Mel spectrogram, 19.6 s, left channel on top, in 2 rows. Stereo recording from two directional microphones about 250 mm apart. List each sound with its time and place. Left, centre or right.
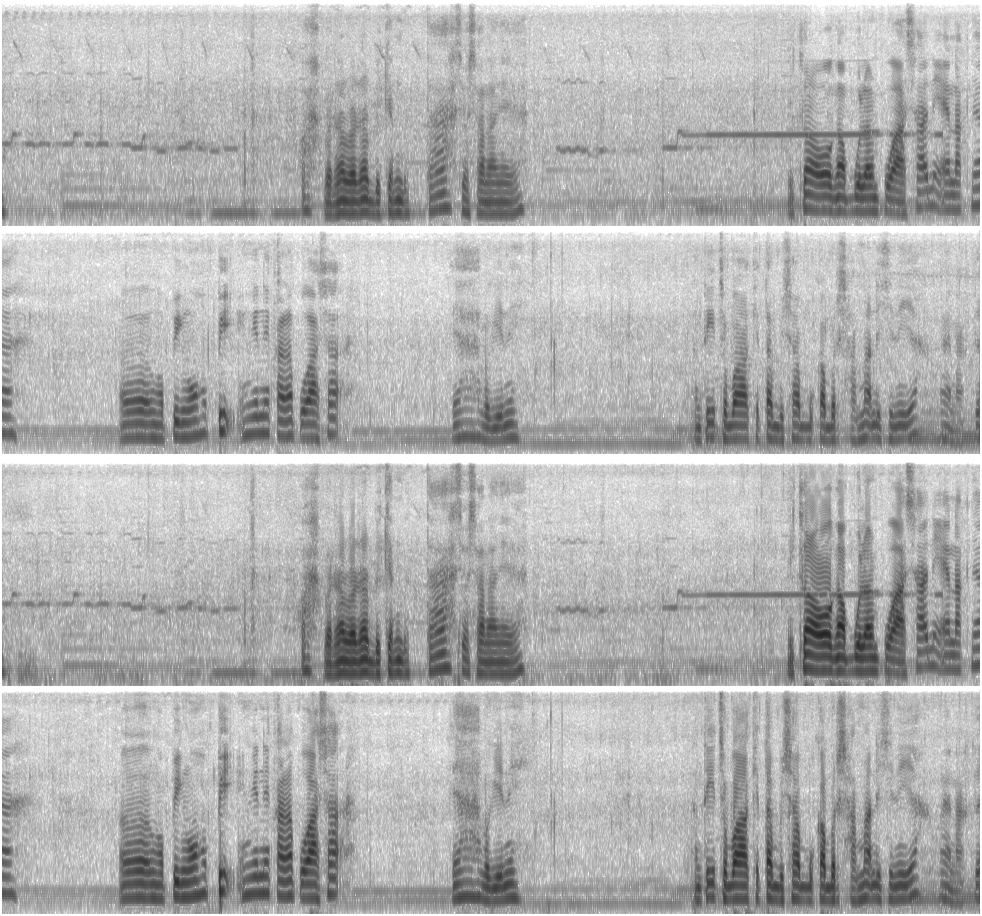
3.0 s speech: centre
7.9 s speech: right
16.7 s speech: centre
